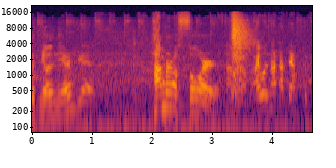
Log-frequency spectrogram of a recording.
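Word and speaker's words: Mjölnir: Mjolnir, do you call it Mjolnir? Yes. Hammer of Thor. Hammer of I will not attempt to pronounce the Swedish line, but this is Hammer of Thor LED headlamp.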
